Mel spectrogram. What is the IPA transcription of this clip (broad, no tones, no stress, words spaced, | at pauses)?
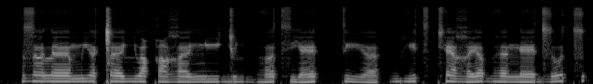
zʌlɜmiɐ̯ ǀɜʎʊqʌ ʁɜɲiɟʊʎ bʱʌt͡s jɛtːiɐ̯ | bʱit͡scʰɛ ʁɪɐ̯bʱɜ ŋɛd͡zʊt͡s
